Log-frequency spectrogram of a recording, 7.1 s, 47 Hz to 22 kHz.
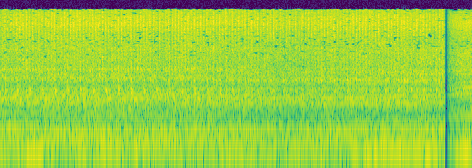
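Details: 2011 Mitsubishi Canter Super Speed diesel truck, which had a rough sound, heavy throttle and weak power traced to a broken injection pump timer: deep, steady rumble for about seven seconds, no misses or knocks before cutoff, running right.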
